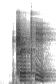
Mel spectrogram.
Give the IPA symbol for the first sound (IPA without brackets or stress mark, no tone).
ʈ͡ʂ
